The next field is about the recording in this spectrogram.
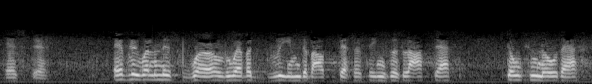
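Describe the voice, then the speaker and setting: A woman's voice: fairly low pitch, fairly even intonation, moderate pace, close to an everyday voice. Feisty old pioneer grandmother played by an actress, tinny radio. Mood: firm, comforting. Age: older. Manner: blunt, no-nonsense. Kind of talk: 1940s radio acting. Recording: tinny, noisy 1940s radio recording.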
